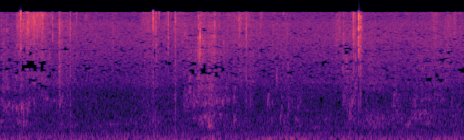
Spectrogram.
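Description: Shallow muddy pond water splashing and sloshing as hands grope through it for fish, with three short splashes.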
